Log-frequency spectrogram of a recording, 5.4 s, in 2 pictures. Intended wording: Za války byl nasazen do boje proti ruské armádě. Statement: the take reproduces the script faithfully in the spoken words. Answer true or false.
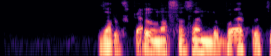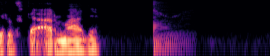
false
